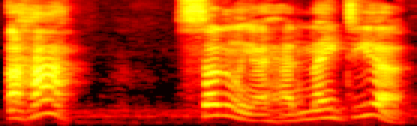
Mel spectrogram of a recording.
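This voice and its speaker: An anxious, excitable young cookie from a picture book, played by a man. The voice jumps up high and swings widely, full of nervous exclamation. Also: moderate pace, full character voice. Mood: excited.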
